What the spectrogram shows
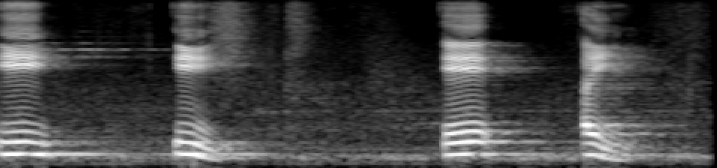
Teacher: ये 4 स्वर ऐसे हैं जिनका उच्चारण करेंगे तो जिह्वा का आगे वाला भाग यानी नोक वाला भाग ही कंपित होगा, वही ऊपर उठेगा।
